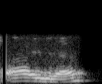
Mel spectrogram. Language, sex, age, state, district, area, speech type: Tamil, male, 45-60, Tamil Nadu, Tiruchirappalli, rural, conversation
